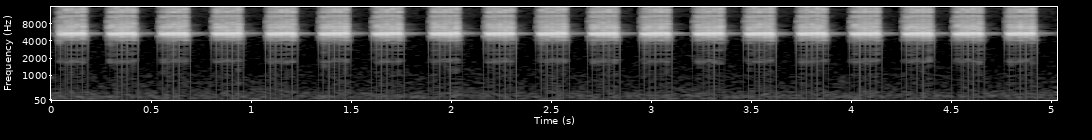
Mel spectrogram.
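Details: Night-time cricket chorus captured live on a Sony PCM D100 field recorder, sharp shrill chirps pulsing roughly four per second, regular and unbroken, over an otherwise silent background.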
